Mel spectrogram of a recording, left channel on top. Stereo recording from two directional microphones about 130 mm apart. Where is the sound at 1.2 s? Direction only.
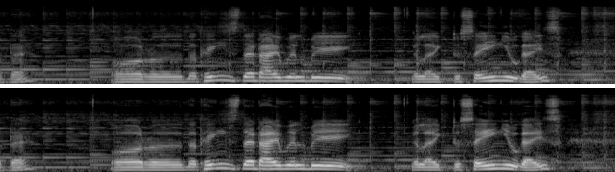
20° right (ahead or behind).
